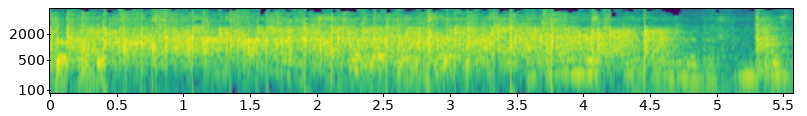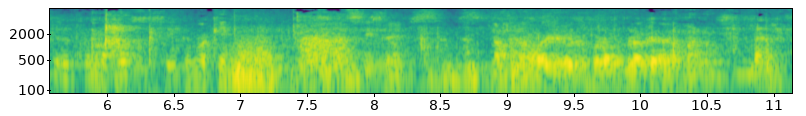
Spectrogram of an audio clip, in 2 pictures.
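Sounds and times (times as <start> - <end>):
audience applause welcoming a speaker: 0.0 - 4.8
speech: 5.8 - 11.1.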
